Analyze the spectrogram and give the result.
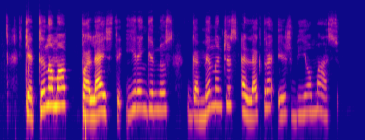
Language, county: Lithuanian, Šiauliai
